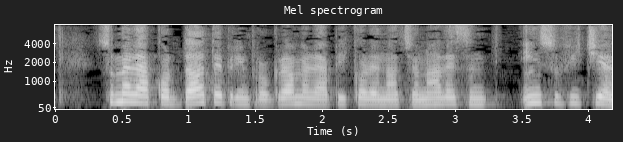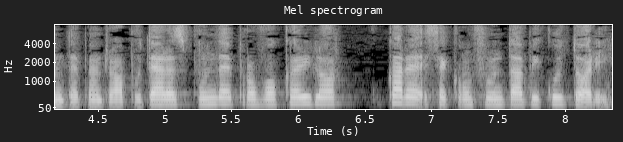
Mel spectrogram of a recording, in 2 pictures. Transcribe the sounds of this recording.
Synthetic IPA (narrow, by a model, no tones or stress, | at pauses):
sume̞le̞ako̞rd̪at̪e̞pɾinpɾo̞ɡɾame̞le̞apiko̞le̞nat̪sio̞nale̞sunt̪ | insufit͡ʃie̞nt̪e̞pe̞nt̪ɾuaput̪eaɾəspund̪e̞pɾo̞vo̞kəɾilo̞r | kukaɾe̞se̞ko̞nfɾunt̪əapikult̪o̞ɾḭ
